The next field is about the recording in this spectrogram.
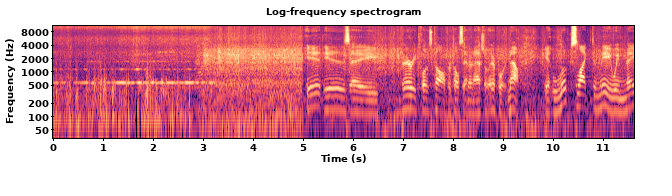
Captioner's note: siren sounding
